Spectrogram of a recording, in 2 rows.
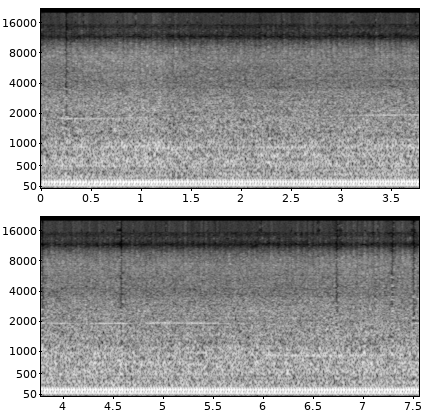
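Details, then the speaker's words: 1965 VW Beetle air-cooled engine, freshly rebuilt, first start and run-in on simple setup after fixing minor carburetor leaks: even, steady idle with constant low drone and regular beat; sounds pretty good, normal idle. "sounds pretty good"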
